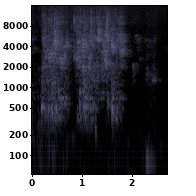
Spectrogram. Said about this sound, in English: My tap's just running. What are you splashing about in the bath?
